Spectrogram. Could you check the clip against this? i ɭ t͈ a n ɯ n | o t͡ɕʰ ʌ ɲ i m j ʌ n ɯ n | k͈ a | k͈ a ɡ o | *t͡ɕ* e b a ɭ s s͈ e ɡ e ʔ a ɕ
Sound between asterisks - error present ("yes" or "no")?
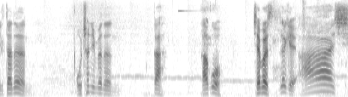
no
